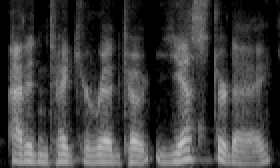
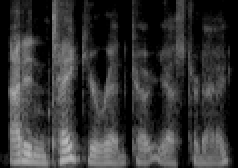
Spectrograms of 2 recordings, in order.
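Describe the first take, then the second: First: The stress falls on the word yesterday. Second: The stress falls on the word take. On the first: It was taken on another day. "I took your red coat, but it was last week" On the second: It was borrowed, not taken. "the inflection on take"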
